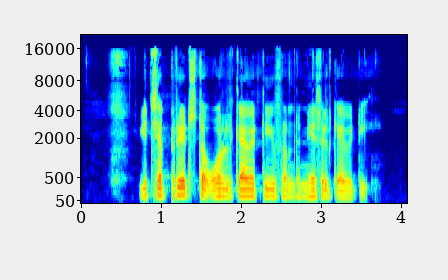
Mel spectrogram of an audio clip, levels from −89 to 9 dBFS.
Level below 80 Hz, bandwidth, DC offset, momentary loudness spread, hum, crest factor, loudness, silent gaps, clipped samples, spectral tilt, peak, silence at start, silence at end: -58 dBFS; 16.5 kHz; under 0.1%; 16 LU; none; 20 dB; -21 LUFS; none; under 0.1%; -4.5 dB/octave; -2 dBFS; 0.4 s; 0.5 s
